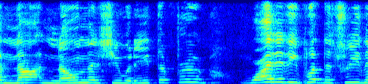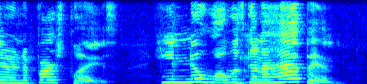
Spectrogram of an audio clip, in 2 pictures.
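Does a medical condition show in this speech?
Yes: cerebral palsy.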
